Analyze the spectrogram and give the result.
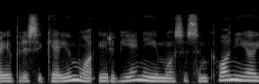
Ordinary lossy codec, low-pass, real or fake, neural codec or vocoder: Opus, 24 kbps; 10.8 kHz; fake; codec, 24 kHz, 0.9 kbps, WavTokenizer, small release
